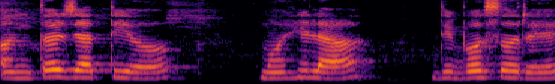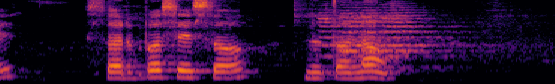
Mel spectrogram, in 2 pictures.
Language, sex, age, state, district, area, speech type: Odia, female, 18-30, Odisha, Rayagada, rural, read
